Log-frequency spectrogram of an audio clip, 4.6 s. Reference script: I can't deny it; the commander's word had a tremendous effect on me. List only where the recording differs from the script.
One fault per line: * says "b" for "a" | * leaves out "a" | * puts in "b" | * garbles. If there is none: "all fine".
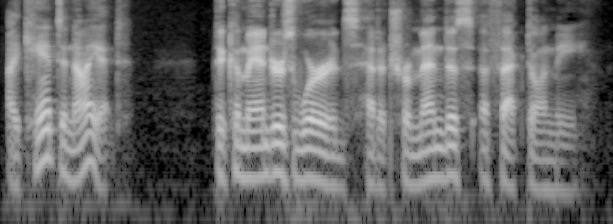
* says "words" for "word"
